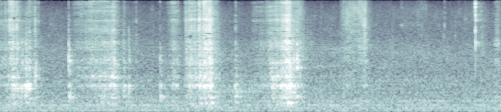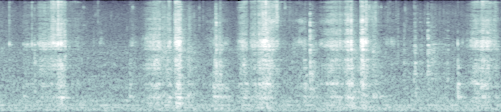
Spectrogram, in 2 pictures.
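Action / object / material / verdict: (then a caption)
scrape / willow wood walking stick / wood / none. A chisel carves and scrapes along the length of a solid diamond willow walking stick. Irregular rasping strokes with a bright, gritty texture come in uneven bursts, loudest early on, then continue as softer, steady scraping passes.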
